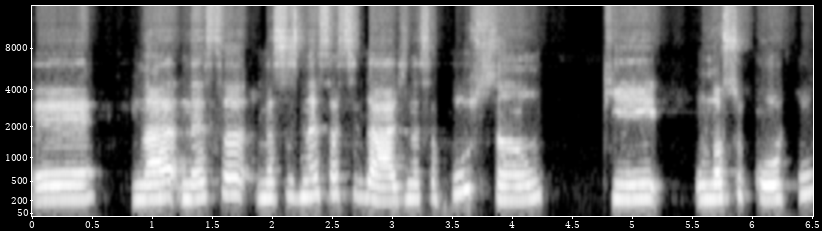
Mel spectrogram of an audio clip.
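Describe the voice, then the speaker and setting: A woman speaks at a very slow pace and fairly high pitch, with ordinary pitch variation. The sound is dry and close, with no echo. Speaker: psychoanalysis teacher. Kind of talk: online lecture.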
